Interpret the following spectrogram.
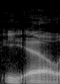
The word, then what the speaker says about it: El: So when you see L, E-L, it's pronounced El, my El.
